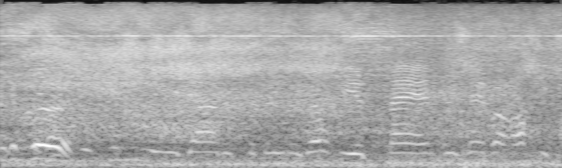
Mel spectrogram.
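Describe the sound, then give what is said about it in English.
Steady, loud rotor roar of the Marine One helicopter fills the whole stretch, a dense churning rumble with indistinct voices shouting faintly underneath. “And he can always use the plausible deniability of the Marine One, the sound of the chopper.”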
